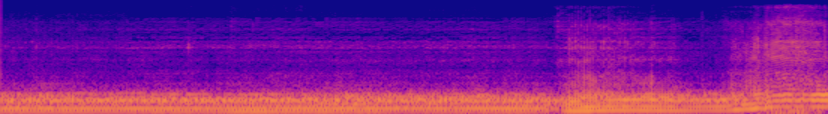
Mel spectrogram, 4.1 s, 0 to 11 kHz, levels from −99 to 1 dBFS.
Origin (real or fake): fake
